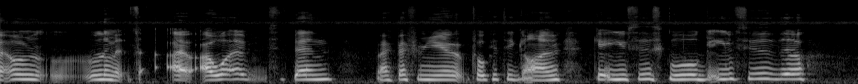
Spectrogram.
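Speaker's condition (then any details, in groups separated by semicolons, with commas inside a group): Cerebral palsy; from birth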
